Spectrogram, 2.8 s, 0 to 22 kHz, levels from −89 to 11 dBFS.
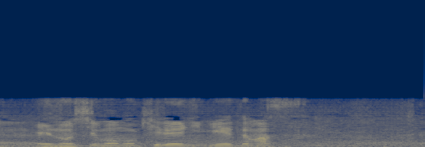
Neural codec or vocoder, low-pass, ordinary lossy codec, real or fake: vocoder, 24 kHz, 100 mel bands, Vocos; 7.2 kHz; none; fake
